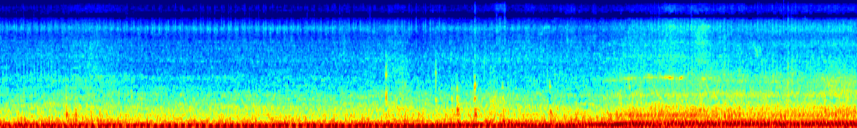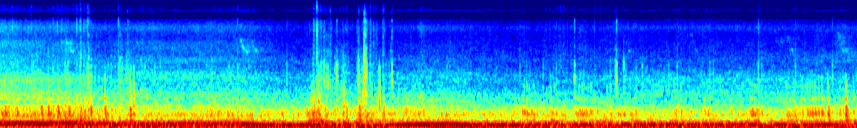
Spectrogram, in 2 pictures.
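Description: Vehicle driving through city traffic: a steady low rumble of engine, road and wind noise, with a few short clicks about twelve seconds in.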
